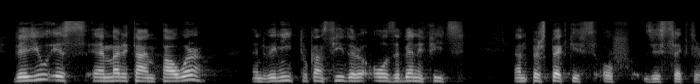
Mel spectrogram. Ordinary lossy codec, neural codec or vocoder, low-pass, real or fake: none; codec, 16 kHz, 2 kbps, FunCodec, trained on Chinese and English, 25 frames a second; none; fake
